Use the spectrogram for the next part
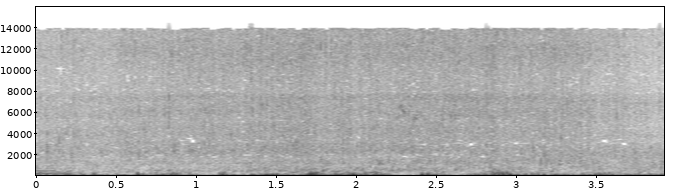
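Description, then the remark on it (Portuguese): A steady, continuous rush of flowing water from a waterfall, with a broad hiss and a low rumbling churn, uninterrupted, with no voices. “uma respiração profunda e nesse estado de relaxamento você vai sair da cachoeira”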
